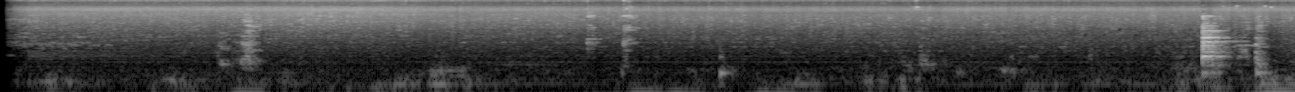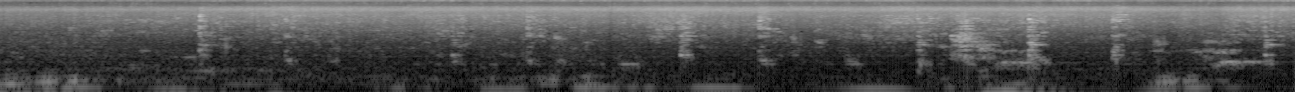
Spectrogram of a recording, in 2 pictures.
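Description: Masala frying in hot oil in a steel kadhai, a steady sizzle with the steel spatula scraping and clinking against the pan. About halfway through, diced vegetable pieces drop into the oil with a loud burst of sizzling, and the stirring then carries on.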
